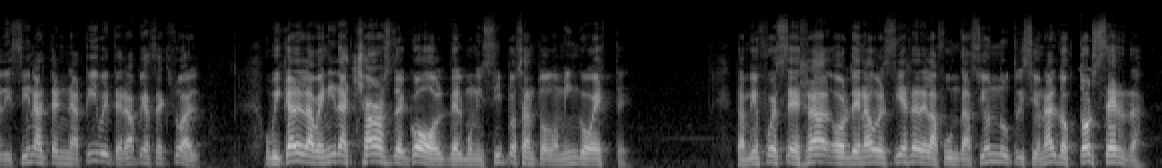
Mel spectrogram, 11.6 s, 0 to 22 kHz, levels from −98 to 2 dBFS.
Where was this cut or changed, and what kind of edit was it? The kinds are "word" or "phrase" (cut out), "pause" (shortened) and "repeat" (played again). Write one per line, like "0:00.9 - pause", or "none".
none

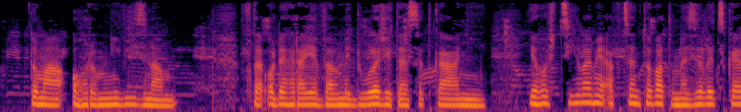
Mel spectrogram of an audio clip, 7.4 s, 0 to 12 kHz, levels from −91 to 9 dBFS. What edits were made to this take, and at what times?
0:02.5 - word

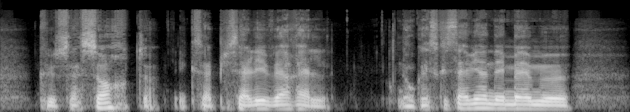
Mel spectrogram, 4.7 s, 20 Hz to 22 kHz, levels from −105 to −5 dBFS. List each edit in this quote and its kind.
0:01.2 - pause
0:02.6 - pause

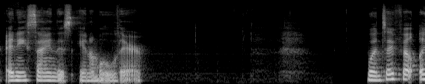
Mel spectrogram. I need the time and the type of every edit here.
0:01.2 - word

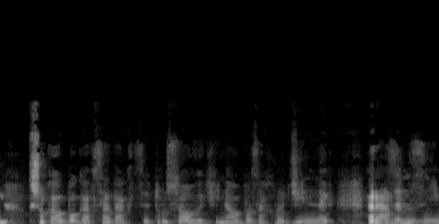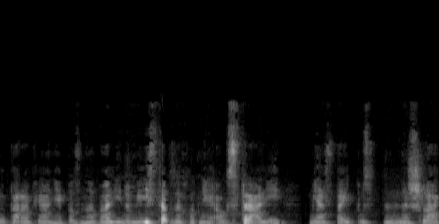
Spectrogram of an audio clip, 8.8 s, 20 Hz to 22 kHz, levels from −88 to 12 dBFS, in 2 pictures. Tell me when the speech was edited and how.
0:05.6 - word

